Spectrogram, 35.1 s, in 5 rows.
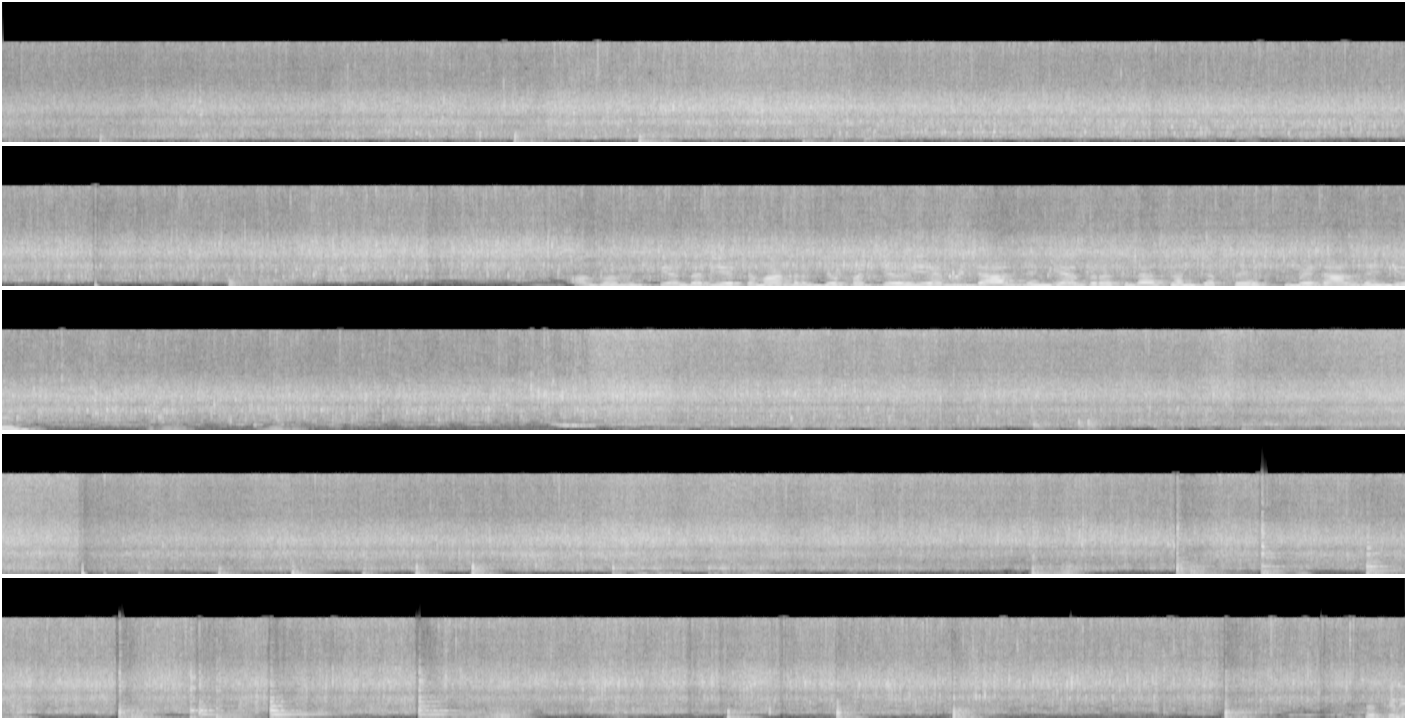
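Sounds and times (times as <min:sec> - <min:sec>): food frying in hot oil: 0:00.0 - 0:35.0
steel spoon scraping and knocking pot: 0:26.2 - 0:30.8.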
